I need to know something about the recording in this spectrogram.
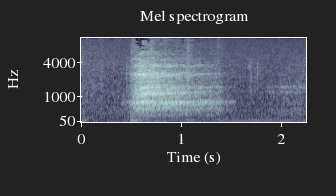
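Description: A man's breathy exhale, like a sigh, starting about half a second in and fading over about a second, then only a faint low hum.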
